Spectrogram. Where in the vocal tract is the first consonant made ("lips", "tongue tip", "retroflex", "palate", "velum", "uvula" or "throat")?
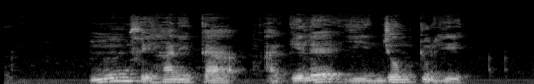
lips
